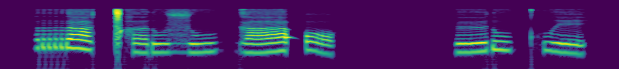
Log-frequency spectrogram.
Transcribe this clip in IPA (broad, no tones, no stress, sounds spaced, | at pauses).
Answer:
r a ǀʰ ɐ ɾ u z u ɡ a ʔ ɔ | ø ɾ u kʷʰ e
